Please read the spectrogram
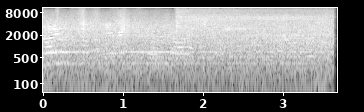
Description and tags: newjersey OC wunderdunder
Something at Wonderland Pier in Ocean City recorded with DS-40 and edited and Wavoaur.
field-recording, ambiance, ocean-city, wonderland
